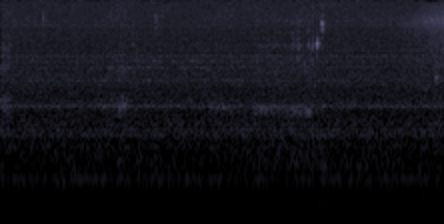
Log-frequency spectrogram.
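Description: Near silence: faint sipping of coffee from a mug, with a couple of tiny clicks about three seconds in.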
